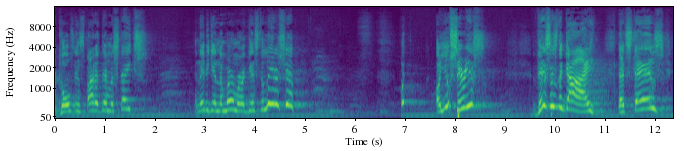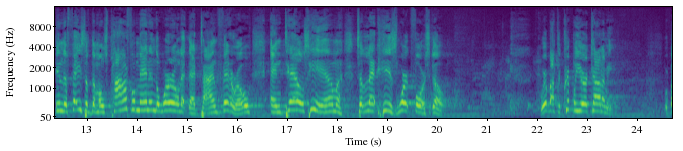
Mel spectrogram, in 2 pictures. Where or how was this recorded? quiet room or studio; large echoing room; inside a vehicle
large echoing room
